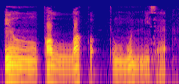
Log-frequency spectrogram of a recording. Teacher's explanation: عندي تفخيم الغنة في النون الساكنة مع الطاء إن طاء، واللام هنا رقيقة عند كل القراء ما عدا ورش، فإنه يغلظ اللام في هذا الموضع: إن طلقتم النساء. والنساء مد واجب 4 حركات، أقل شيء عند القراء، ويزيد 6 حركات للإمام ورش والإمام حمزة.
